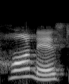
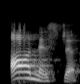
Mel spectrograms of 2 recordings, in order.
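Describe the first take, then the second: First: "honest" with an audible H at the front; wrongly sounded H. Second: "honest" starting straight on the O; silent H. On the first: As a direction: put a spoken H on "honest". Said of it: "Not honest". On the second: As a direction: drop the H from "honest". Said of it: "It is honest". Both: Shown as a demonstration.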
